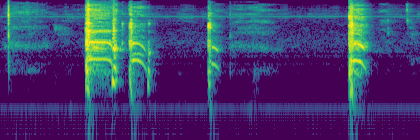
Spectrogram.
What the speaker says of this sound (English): I'm just gonna end here before I start coughing a lot more.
